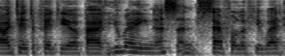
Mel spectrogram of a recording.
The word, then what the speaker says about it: Uranus: Yeah, I did a video about Uranus and several of you went, "It's not Uranus, it's Uranus." That's the American pronunciation. The British pronunciation is Uranus and I'm British, so actually I was correct.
